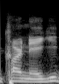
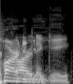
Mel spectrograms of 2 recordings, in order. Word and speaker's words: Carnegie: Has the big hall named after him in New York, and they mispronounce it on purpose because they're so highfalutin in New York. Carnegie. Yeah, it's Carnegie. They're ridiculous.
